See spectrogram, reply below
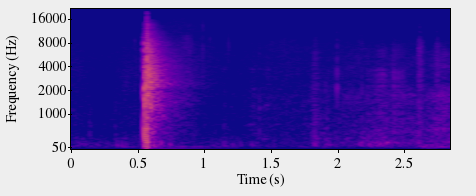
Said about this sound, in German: Es wird wieder in die Hand geklatscht.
